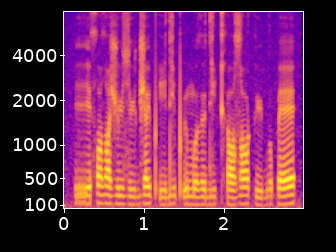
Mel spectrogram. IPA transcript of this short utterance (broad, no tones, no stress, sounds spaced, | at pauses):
rʲ ɛ θ ɯ ðˤ i ʒ y z y d͡ʒ ɐ ɪ̯ pʼ i d i pʼ ɯ m o ð ɯ d i kʰ ɯ zˤ ɤ ʊ̯ k y b o p ɛ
